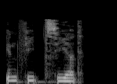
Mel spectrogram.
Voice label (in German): "infiziert", German; adjectives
